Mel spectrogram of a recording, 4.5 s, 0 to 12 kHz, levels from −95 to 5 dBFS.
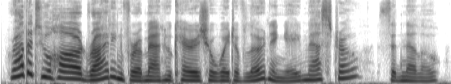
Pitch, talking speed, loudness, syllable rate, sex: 200 Hz, 225 wpm, -17 LUFS, 5.6 syllables/s, female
